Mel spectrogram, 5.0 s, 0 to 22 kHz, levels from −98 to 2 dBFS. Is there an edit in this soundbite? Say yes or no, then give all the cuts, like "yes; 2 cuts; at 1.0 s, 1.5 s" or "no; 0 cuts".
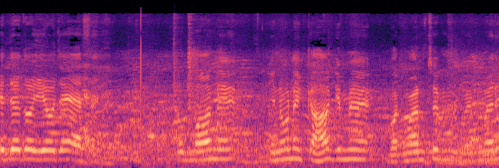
yes; 1 cut; at 1.4 s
